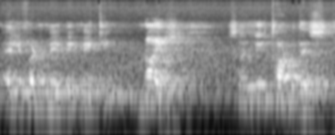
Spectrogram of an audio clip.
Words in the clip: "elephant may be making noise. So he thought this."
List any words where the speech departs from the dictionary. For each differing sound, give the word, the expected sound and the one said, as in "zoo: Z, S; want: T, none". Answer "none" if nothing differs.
thought: TH, T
